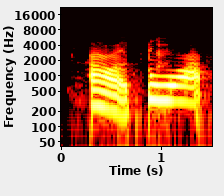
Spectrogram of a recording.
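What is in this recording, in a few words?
"er3duo5", Mandarin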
